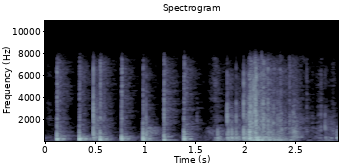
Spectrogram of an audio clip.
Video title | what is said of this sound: Préparation d'une baguette étape 11 (finale) - Sortie du four | le bruit sourd qui veut dire que c'est bien cuit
